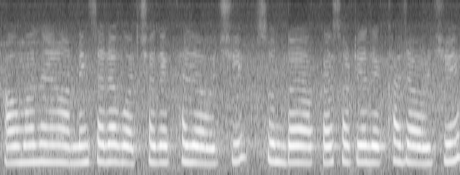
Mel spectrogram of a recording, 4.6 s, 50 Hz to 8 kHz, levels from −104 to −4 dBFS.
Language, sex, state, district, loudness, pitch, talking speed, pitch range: Odia, female, Odisha, Malkangiri, -12 LUFS, 280 Hz, 130 wpm, 275-290 Hz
